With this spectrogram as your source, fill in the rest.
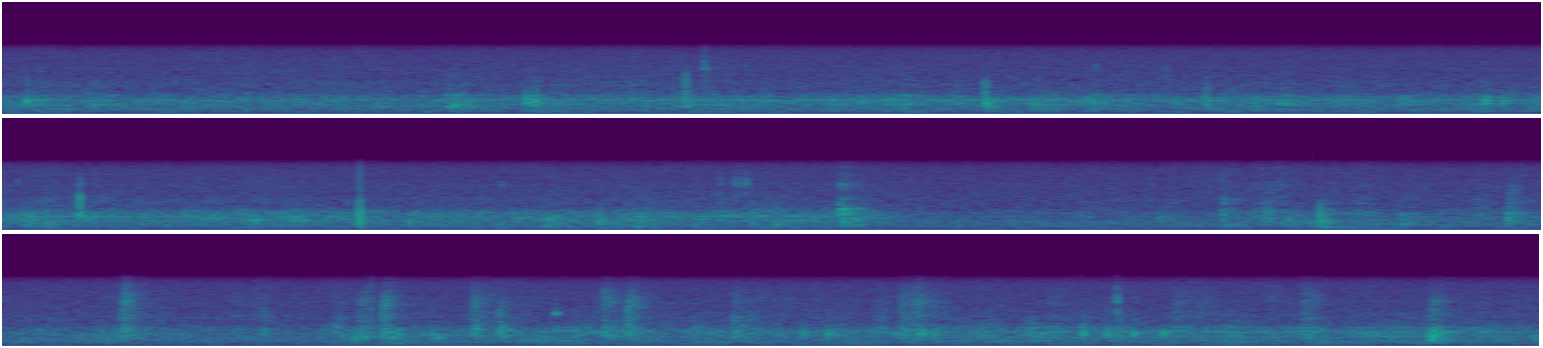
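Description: A feather toy rustles as it is dragged across fabric.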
